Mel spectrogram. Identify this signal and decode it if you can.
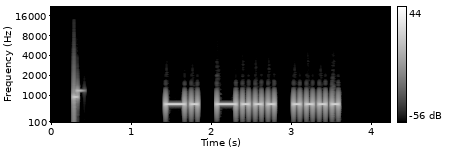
Morse code, heard as a keyed tone, about 15 wpm, 700 Hz. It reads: NBH
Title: USA Call Sign Postfixes - 3 Letters 15wpm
